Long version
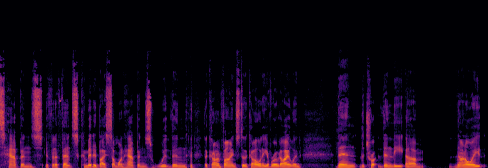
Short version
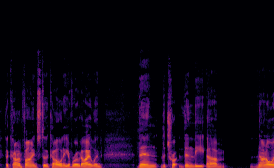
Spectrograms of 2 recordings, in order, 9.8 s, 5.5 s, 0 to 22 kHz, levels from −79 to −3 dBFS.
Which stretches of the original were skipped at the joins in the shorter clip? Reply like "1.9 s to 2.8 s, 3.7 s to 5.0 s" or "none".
none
